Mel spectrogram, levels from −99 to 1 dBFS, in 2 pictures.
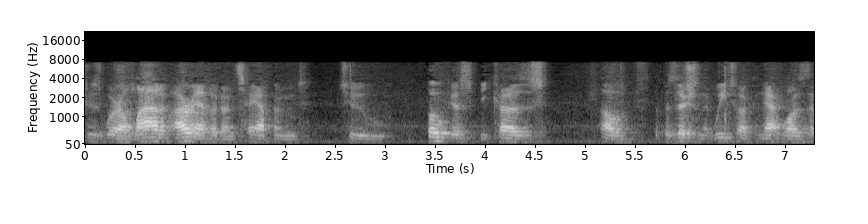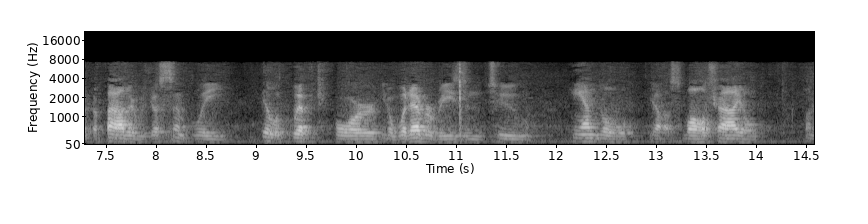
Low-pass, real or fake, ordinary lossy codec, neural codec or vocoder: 7.2 kHz; real; MP3, 64 kbps; none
